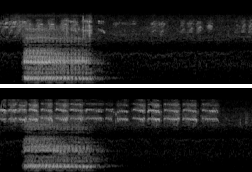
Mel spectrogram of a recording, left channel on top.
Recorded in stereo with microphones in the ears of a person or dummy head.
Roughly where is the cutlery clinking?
Left.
